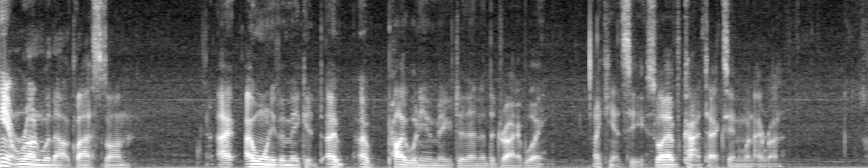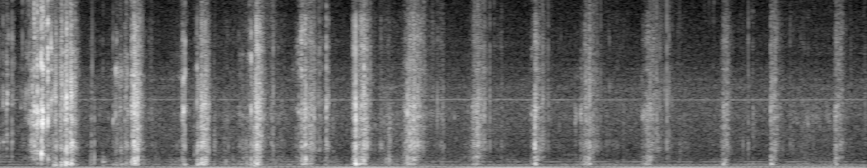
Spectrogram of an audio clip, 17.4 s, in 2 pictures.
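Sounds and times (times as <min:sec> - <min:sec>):
speech: 0:00.0 - 0:01.4, 0:02.1 - 0:07.9
crunching kettle chips being chewed: 0:08.5 - 0:17.3.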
